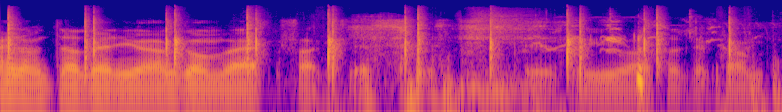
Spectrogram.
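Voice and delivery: quiet defeated mutter. Real, not acted. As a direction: grumble it under your breath. Muttering after game loss.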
